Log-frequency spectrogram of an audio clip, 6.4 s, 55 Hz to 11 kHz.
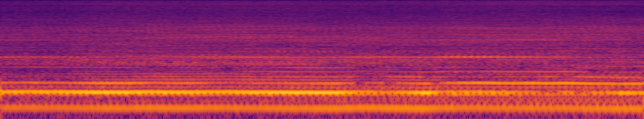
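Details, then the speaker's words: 2005 Infiniti G35 Coupe Rev Up, jump-started after sitting about a year, with service engine, low fuel and rev lights on: smooth steady hum whose pitch rises and falls cleanly with the throttle, no knocks or rattles; sounds healthy. "let's go check it out see what it sounds like sounds good for not driving for about a year"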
